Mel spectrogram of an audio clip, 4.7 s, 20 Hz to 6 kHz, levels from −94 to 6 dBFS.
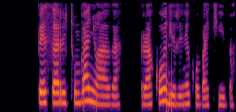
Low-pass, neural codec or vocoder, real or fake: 5.4 kHz; none; real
